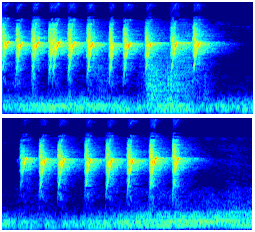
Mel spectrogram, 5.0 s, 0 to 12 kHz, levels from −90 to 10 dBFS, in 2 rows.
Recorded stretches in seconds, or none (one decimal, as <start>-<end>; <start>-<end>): 0.0-0.5; 1.1-1.8; 2.8-5.0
